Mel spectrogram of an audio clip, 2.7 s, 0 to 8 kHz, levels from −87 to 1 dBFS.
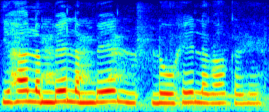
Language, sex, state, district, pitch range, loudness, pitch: Hindi, female, Arunachal Pradesh, Longding, 250-280 Hz, -15 LUFS, 265 Hz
